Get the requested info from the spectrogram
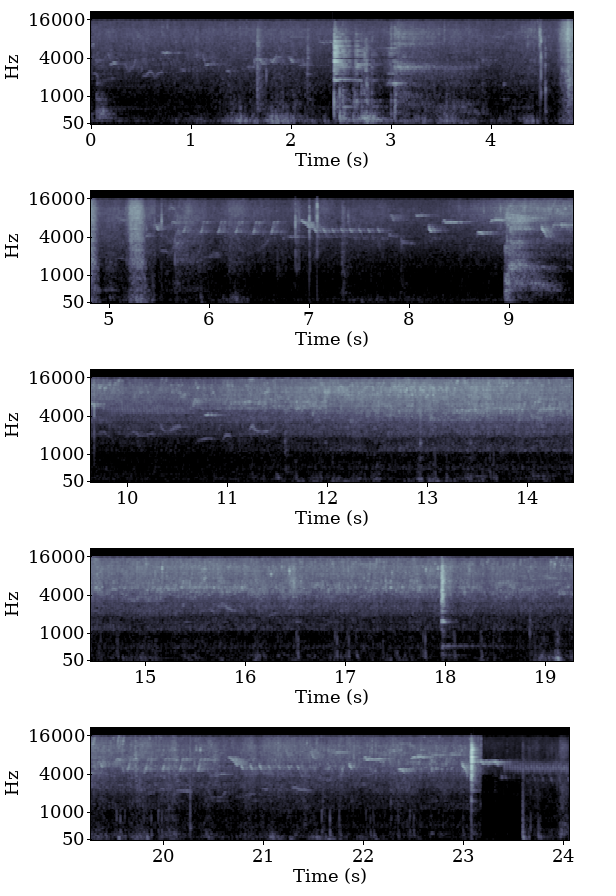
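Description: Scattered light clinks and knocks of a cast-iron Dutch oven and its wire bail handle as it is handled and greased by hand, over a faint hiss.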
